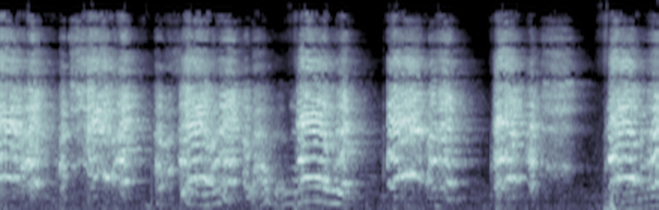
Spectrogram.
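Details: Moluccan cockatoo, angry and cursing at its owner for sleeping over, talking loudly in harsh, raspy bursts of about a second each, separated by short pauses.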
